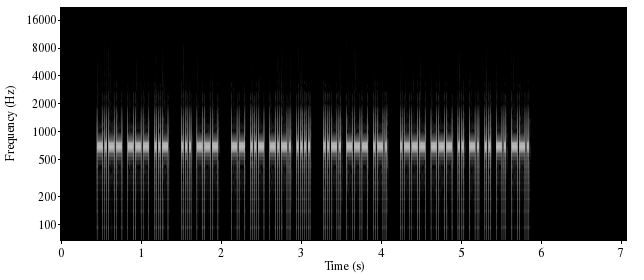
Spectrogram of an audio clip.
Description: Morse code, heard as a keyed tone, about 50 wpm, 700 Hz. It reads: YOU SO MUCH FOR JOINING
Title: Sets of 5 Words Encore2 50wpm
